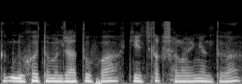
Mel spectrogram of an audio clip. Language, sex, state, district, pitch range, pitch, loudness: Wancho, male, Arunachal Pradesh, Longding, 140-155 Hz, 145 Hz, -13 LUFS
